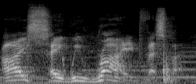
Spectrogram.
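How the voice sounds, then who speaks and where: A man's voice: a little high, big pitch swings, takes it slowly, music in the background. An actor playing a hot-headed, scornful male warrior, blunt and eager for battle, in a radio drama.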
